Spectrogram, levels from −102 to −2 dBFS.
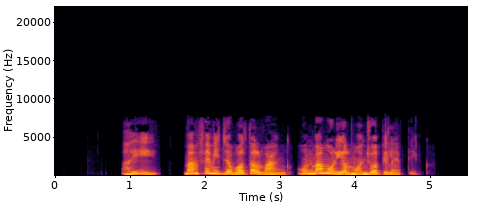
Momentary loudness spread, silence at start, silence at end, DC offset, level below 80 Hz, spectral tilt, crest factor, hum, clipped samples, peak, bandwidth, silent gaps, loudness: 13 LU; 0.9 s; 0.7 s; under 0.1%; -56 dBFS; -7.5 dB/octave; 16 dB; none; under 0.1%; -2 dBFS; 7.2 kHz; 1.43-1.50 s, 1.57-1.71 s; -17 LUFS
